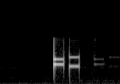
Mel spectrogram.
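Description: Telephone keypad tones sound in an automated phone menu: two short, clear beeps in quick succession, then a fainter, briefer tone.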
